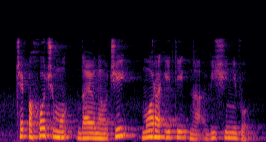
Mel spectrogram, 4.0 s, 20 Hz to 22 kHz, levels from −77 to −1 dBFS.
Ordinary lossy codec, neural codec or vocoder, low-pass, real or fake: none; none; 7.2 kHz; real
